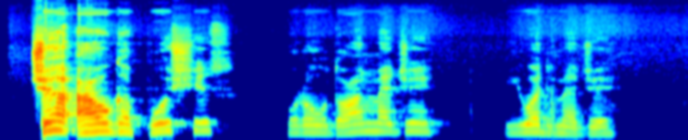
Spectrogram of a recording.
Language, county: Lithuanian, Vilnius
